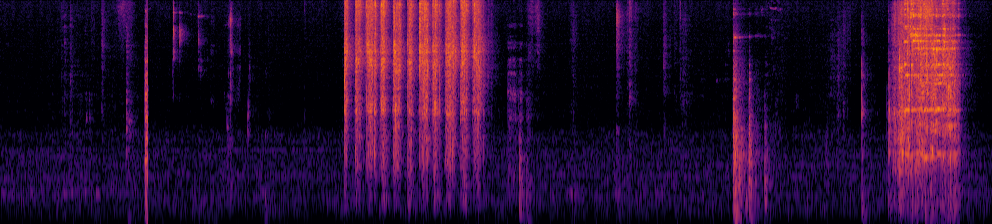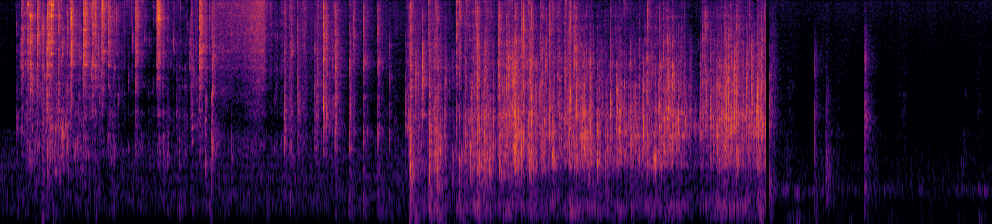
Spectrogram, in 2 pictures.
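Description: Ice cubes scooped and tipped into a glass measuring cup, rattling and clinking in several loud stretches, along with plate and chopstick handling.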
